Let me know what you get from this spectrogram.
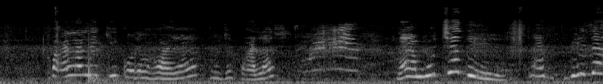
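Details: Pet cat during a bath, letting out a series of repeated, drawn-out, rising-and-falling meows about every half second, with Bengali speech over them.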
